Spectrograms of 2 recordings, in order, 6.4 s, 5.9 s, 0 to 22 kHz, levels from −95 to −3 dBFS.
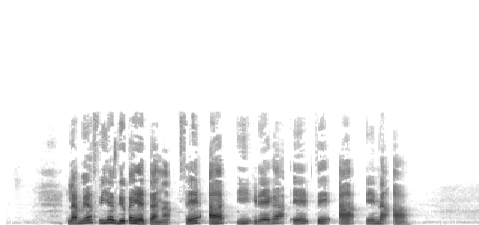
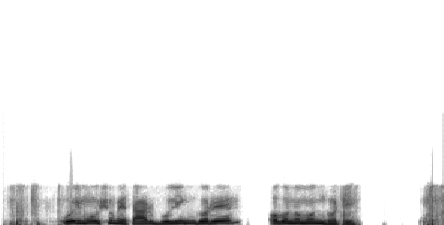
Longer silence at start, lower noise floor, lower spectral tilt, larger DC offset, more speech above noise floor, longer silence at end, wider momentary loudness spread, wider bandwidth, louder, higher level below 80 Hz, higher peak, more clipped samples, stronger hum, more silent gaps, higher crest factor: first, 0.9 s vs 0.15 s; first, -74 dBFS vs -39 dBFS; second, -4.5 dB/octave vs -12.5 dB/octave; neither; first, 47 dB vs 27 dB; first, 1 s vs 0.1 s; second, 12 LU vs 17 LU; first, 11.5 kHz vs 4 kHz; second, -27 LUFS vs -13 LUFS; second, -82 dBFS vs -46 dBFS; second, -8 dBFS vs -2 dBFS; neither; neither; second, none vs 3.48-3.54 s, 4.88-5.11 s, 5.18-5.30 s, 5.38-5.58 s; first, 20 dB vs 12 dB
